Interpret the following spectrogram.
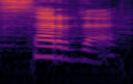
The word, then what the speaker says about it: Serde: It's called Serde. The pronunciation of this library is Serde, and it is a framework for serializing and deserializing REST data structures efficiently and generically.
